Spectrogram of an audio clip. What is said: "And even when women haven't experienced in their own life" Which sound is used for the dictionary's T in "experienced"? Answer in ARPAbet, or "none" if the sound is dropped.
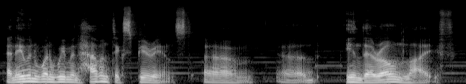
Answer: T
